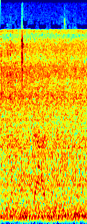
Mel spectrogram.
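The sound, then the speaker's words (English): A LIDAR-enabled car drives around a corner and automatically stops for a dummy child in the way, a steady low rumble of engine and road noise that stays constant and fairly loud throughout the short stretch, with no voices. “Look at him, he's coming around the corner, and there's the dummy child. Oh, the car automatically stops.”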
